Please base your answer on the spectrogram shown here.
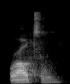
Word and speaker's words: Broughton: State versus Antoine Brotten. Am I pronouncing your name correctly? Brolton.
